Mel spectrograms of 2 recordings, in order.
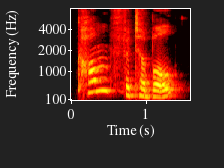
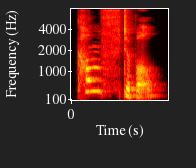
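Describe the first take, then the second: First: The word is said with four syllables. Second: The word is said with three syllables. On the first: "Comfortable with four syllables" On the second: "comfortable with three syllables. This way is typically more common"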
